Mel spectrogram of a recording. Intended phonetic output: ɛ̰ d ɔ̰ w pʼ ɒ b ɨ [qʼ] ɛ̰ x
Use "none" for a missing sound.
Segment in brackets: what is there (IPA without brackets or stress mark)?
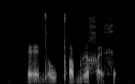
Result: χ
